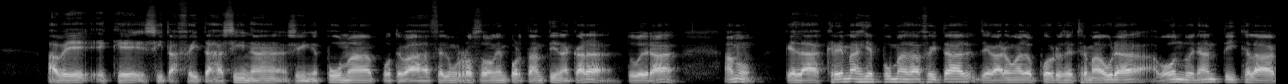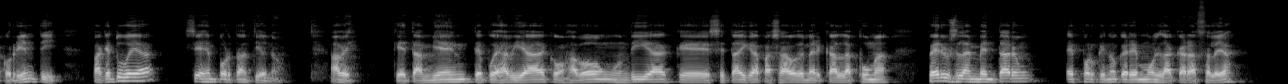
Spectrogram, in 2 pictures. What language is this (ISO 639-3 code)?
ext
